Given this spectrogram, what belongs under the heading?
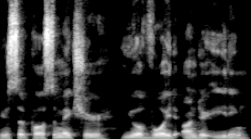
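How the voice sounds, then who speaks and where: The voice has a dark, mellow tone and monotone, flat intonation. The recording is very clean, with a silent background. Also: man. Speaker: fitness vlogger. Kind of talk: casual vlog monologue. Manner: halting, with fillers.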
